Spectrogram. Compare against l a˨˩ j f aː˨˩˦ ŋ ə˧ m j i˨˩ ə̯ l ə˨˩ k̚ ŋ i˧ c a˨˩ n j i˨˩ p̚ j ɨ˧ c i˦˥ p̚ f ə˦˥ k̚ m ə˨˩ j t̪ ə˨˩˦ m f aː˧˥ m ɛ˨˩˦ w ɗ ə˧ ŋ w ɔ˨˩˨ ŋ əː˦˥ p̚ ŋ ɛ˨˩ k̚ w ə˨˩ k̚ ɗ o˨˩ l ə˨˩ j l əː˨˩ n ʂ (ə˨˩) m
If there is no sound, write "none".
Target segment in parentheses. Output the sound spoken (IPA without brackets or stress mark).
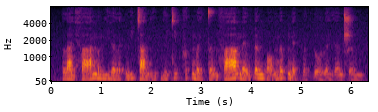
ə˨˩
